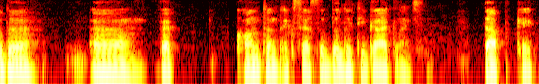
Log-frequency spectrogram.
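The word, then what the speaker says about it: WCAG: web content accessibility guidelines dubcake it's normally the abbreviation is pronounced normally dubcake and this is then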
